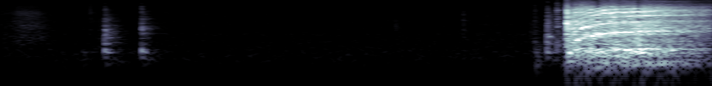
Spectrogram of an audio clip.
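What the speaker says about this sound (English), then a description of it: "I'm going to put these in my Ninja blender and chop them up into fairly small pieces" A Ninja blender chopping muscadine grapes starts after two light clicks, then a loud, steady whirring roar of the blades runs to the end.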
